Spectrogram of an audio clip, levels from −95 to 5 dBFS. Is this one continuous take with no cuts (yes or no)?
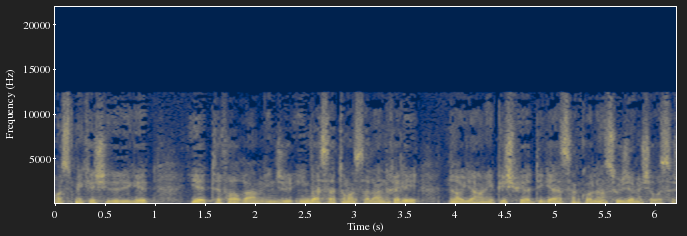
yes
